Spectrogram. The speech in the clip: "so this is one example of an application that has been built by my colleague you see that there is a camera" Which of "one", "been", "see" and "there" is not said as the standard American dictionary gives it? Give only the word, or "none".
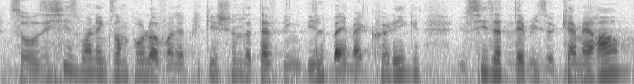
none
